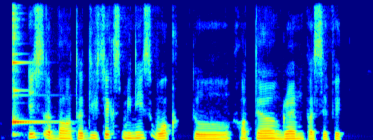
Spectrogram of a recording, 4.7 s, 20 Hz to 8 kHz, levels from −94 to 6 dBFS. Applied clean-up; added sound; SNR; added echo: classical method spectral subtraction.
